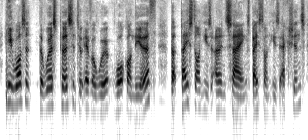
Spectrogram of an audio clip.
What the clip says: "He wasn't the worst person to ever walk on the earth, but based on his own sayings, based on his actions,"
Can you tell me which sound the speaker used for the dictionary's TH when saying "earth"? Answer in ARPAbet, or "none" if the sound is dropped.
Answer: TH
